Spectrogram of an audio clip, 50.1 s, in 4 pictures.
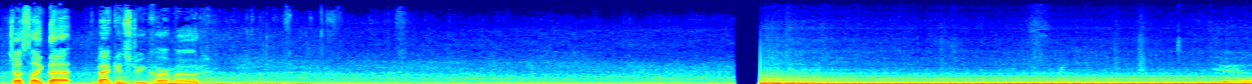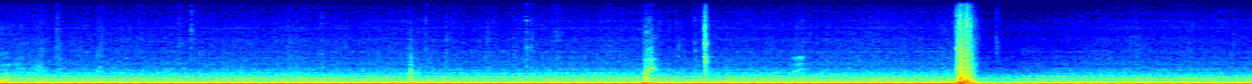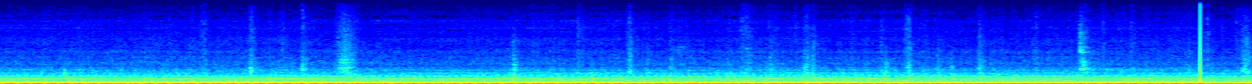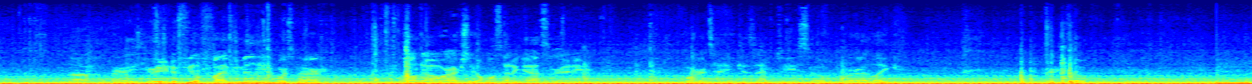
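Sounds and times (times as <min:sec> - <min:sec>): car engine idling: 0:07.6 - 0:50.0
loud thump: 0:21.9 - 0:22.6.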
